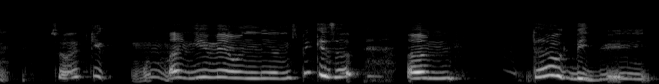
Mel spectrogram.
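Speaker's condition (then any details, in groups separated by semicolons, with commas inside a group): Cerebral palsy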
